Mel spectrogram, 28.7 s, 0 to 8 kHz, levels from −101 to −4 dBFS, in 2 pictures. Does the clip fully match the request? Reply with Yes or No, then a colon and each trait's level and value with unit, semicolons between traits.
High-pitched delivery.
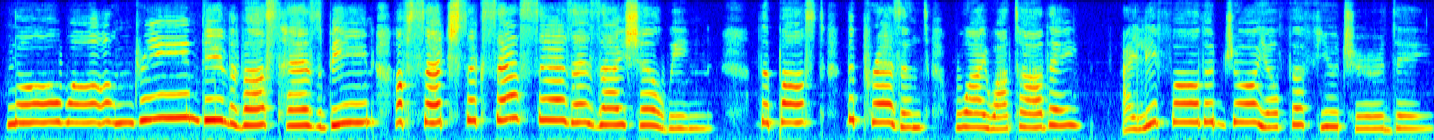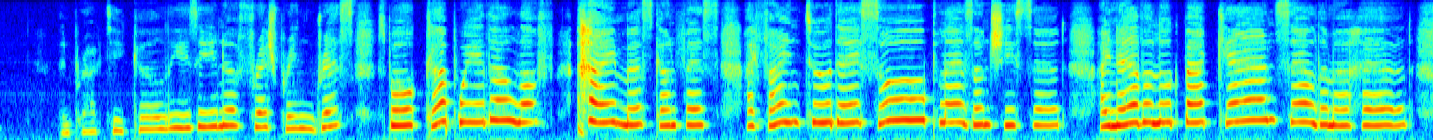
Yes: very high, 350 Hz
